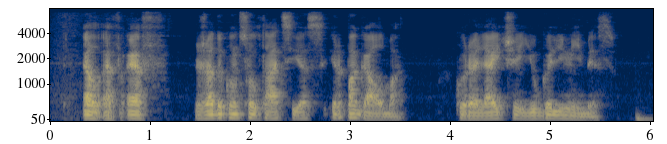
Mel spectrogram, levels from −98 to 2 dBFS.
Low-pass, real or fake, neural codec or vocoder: 7.2 kHz; real; none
